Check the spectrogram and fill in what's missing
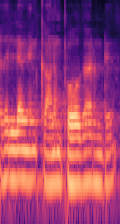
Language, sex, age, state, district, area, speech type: Malayalam, male, 30-45, Kerala, Malappuram, rural, spontaneous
